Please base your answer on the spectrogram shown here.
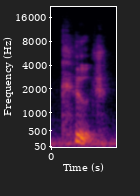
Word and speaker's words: Couch: voted that exactly but they pronounce it as cooch cooch is another name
